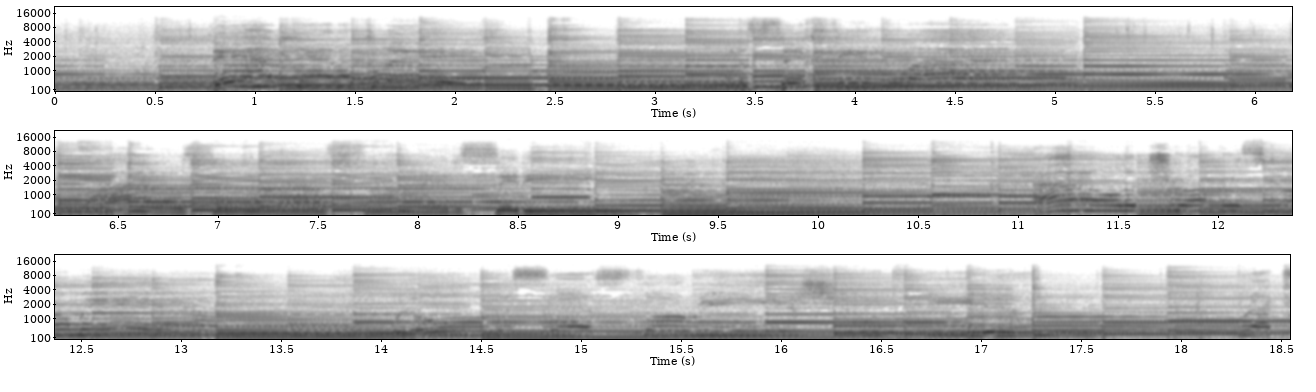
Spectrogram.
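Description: Live band music led by strummed acoustic guitar, with held bass notes and a melody line that bends and glides over them.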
